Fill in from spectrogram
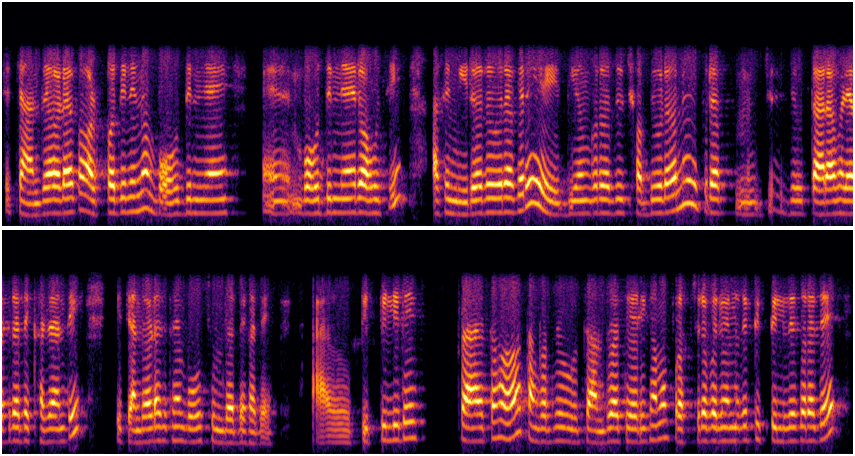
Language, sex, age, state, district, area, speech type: Odia, female, 30-45, Odisha, Nayagarh, rural, conversation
